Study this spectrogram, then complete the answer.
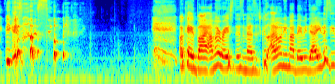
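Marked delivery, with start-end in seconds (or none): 0.1-3.6 high squeal of laughter over the words; can barely get it out for laughing; laughing through it. Real, not acted. Laughing while retelling anger.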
